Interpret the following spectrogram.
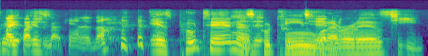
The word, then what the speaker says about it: poutine: very interesting one um it depends on your accent so it's a French word Putin but English people can't pronounce French words so they say poutine which makes me want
